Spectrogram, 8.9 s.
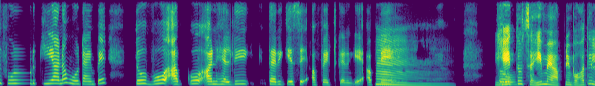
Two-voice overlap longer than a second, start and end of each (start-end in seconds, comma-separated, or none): none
